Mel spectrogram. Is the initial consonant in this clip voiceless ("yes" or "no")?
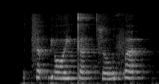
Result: yes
